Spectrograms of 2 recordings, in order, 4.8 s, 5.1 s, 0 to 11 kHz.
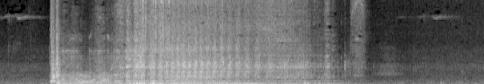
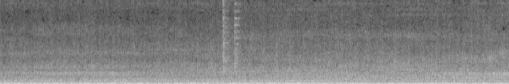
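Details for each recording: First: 1959 Chevrolet Apache 3100 pickup, start attempt after over 20 years of sitting: about three seconds of steady cranking, it tries to catch and sputters but won't keep running. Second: 1959 Chevy Apache 3100 pickup V8, first run after over 20 years sitting, fuel leak noted: deep even low rumble with a steady rhythm and no misses, ticks or knocks; idles smoothly.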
